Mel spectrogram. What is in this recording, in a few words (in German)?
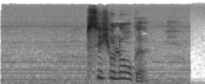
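"psychologe", German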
